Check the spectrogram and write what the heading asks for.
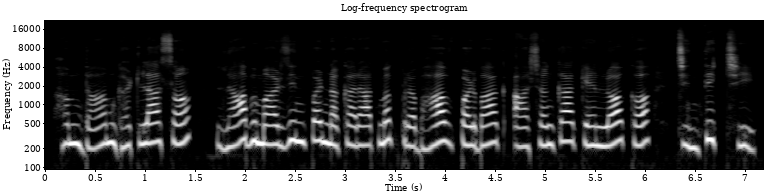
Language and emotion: Maithili, fearful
